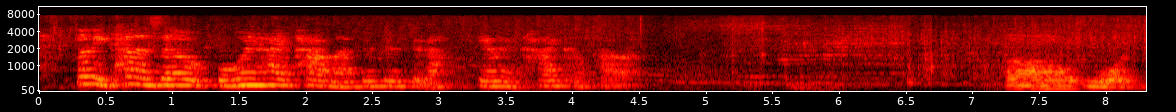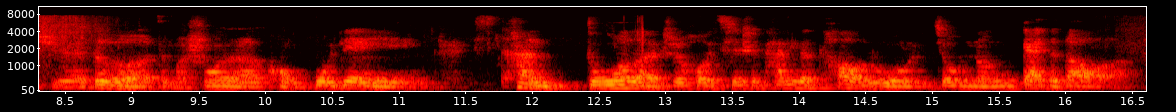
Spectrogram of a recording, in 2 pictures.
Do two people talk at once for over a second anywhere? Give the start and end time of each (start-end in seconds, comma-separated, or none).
none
